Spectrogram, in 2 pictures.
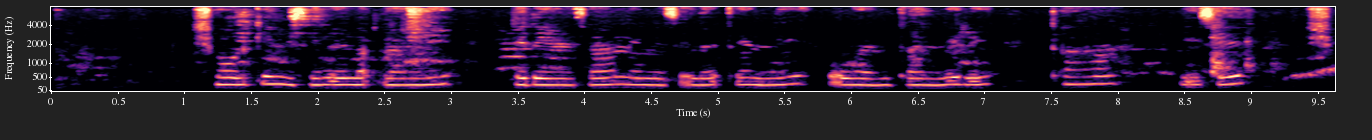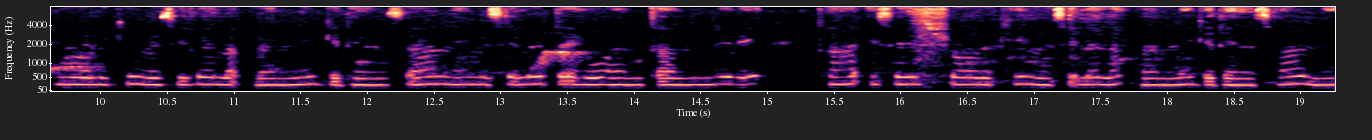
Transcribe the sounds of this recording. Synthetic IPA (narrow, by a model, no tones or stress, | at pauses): ʃoːlkɪmɪsɪlɛlɐʔnɐnːɛ | ɡ̥ɪd̪ɛnsanːɛmɪsɪ̰lɛt̪ʼɛnːɛhʊ̰hɐnt̪ɐnːɪɾɪ | kʼaː | ɪsɛʃoːlkɪmɪsɪlɛlɐʔnɐnːɛɡɪd̪ɛnsanːɛmɪsɪlɛt̪ʼɛhʊhɐnt̪ʰɐnːɪɾɪ | kʼaːʔɪsɛʃoːlkʰɪmɪsɪ̰lɛlɐʔnɐnːɛɡɛd̪ɛnsanːɛ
